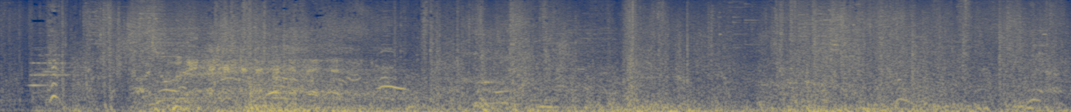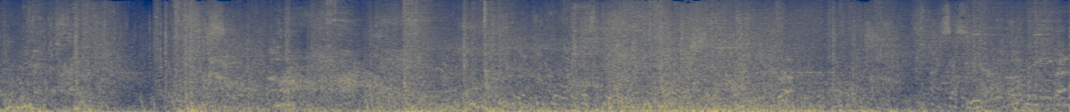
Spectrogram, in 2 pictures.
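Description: Spell effects whoosh and crash in a fast game battle.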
